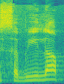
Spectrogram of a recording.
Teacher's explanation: दो ज़बर की तनवीन वक़फ़ में अलिफ से चेंज हो जाती है तो इसे सबीला पढ़ेंगे।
